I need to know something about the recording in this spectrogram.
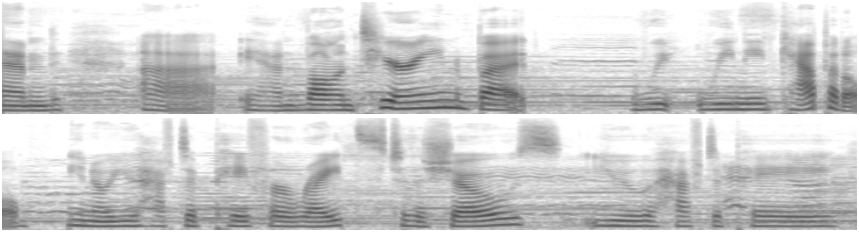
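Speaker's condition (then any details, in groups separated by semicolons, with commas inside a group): No condition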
